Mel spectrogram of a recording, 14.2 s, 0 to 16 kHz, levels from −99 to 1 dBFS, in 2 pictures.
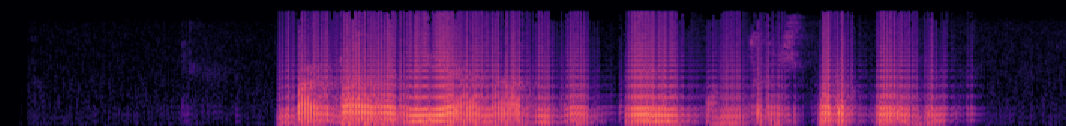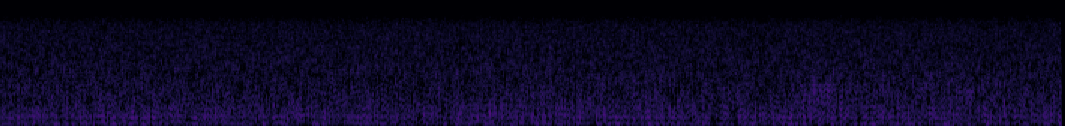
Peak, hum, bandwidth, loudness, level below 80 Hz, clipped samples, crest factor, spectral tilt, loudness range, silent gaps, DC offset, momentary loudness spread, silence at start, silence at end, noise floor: -14 dBFS; none; 11.5 kHz; -33 LUFS; -56 dBFS; under 0.1%; 24 dB; -6 dB/octave; 10 LU; none; under 0.1%; 13 LU; 1.85 s; 7.9 s; -77 dBFS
